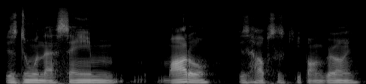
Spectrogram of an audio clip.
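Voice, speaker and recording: A man in his twenties, a guest entrepreneur, telling stories in a relaxed, casual podcast interview with lots of fillers. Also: low-pitched, a little slow, clear, resonant tone. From United States, Salvadoran family. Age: 20s. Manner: relaxed storytelling with many fillers.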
